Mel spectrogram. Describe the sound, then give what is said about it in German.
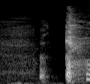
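A brief soft throat sound, then a loud, harsh cough bursting out with a raspy second push as it trails off. No one speaks. “Gesundheit.”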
